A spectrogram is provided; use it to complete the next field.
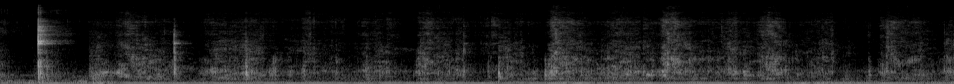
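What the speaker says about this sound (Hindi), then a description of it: "शक्कर विझन टाणे धीरे धीरे से इनके मिक्स कर जा" Powdered sugar being slowly stirred into a mixture in a pan over a low flame for Memoni aatho, with a soft continuous scraping and rubbing of a spoon, occasional light clinks against the pan, fairly quiet and close.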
